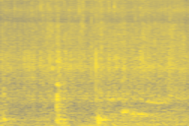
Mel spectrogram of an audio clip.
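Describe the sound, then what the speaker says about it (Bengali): Fried bitter gourd and beans go into a hot pan of sukto and sizzle steadily. A bright, continuous frying hiss carries a couple of brief stirring scrapes, with no talk. "এবার আমি এখানে ভেজে রাখা উচ্ছে আর বিনসটা দিয়ে দেবো"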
